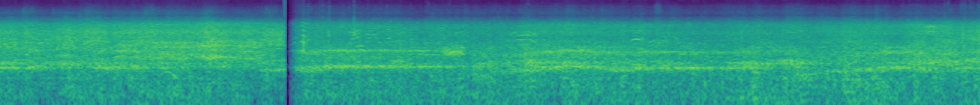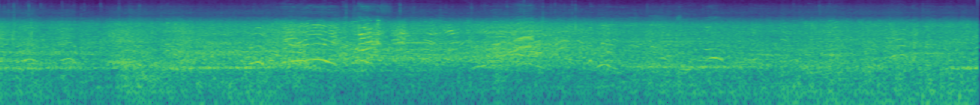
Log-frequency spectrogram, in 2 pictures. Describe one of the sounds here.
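A large stadium crowd chants and sings loudly outdoors.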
